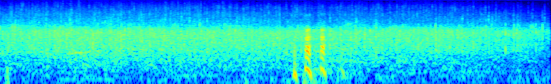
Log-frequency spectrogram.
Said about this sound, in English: Give Larry a hand.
